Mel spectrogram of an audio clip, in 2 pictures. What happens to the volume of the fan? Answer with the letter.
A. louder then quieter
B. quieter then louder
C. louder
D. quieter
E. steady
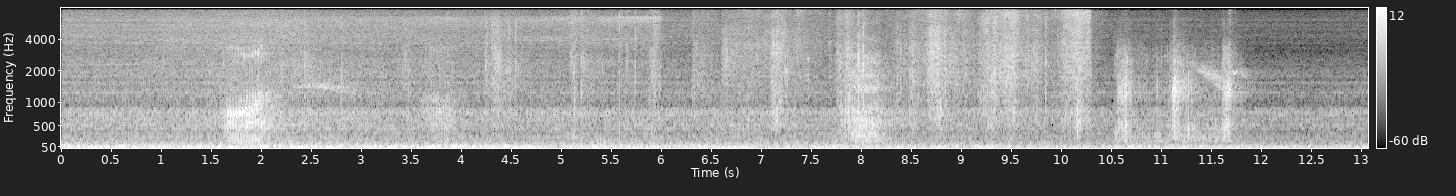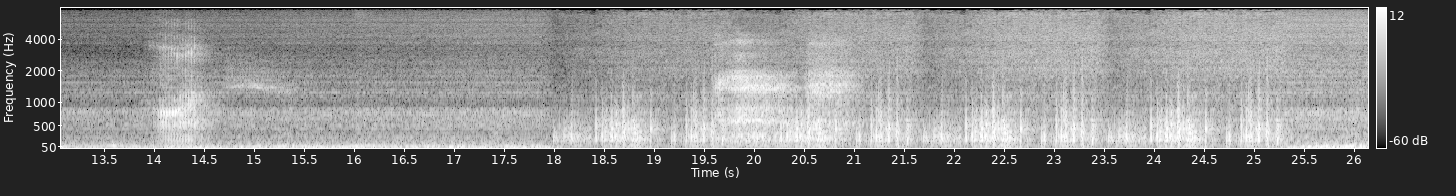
B.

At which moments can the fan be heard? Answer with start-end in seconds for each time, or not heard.
0.0-26.0.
